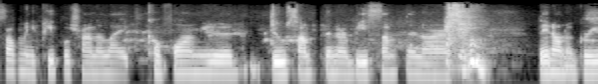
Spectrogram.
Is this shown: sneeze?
yes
